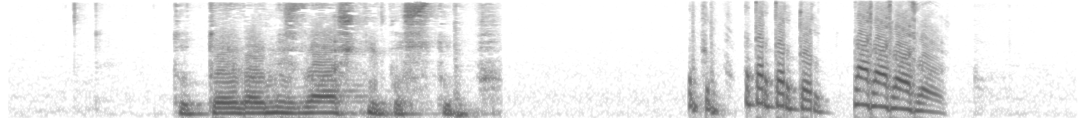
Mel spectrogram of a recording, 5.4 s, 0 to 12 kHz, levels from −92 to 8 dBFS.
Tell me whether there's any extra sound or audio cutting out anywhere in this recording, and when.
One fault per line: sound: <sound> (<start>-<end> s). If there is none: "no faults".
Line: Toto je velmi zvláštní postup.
sound: chirp (3.4-4.8 s)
